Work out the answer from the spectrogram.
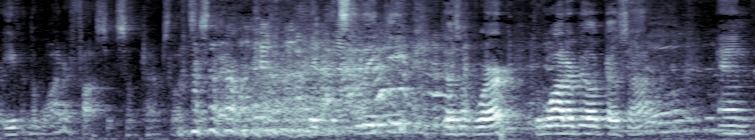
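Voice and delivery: laughing loudly through the words. Real, not acted. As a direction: laugh out the joke, loud. Joking about leaky faucet.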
